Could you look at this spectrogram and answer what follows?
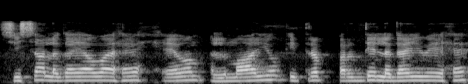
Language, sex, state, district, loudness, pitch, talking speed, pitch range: Hindi, male, Rajasthan, Bikaner, -16 LUFS, 180 Hz, 155 wpm, 170-190 Hz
